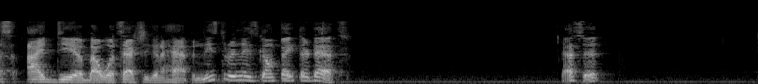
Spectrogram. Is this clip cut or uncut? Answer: uncut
